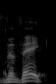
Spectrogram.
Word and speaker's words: Vivek: If I say my name's Vivek, it rhymes with cake.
